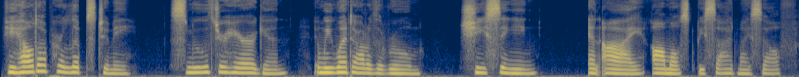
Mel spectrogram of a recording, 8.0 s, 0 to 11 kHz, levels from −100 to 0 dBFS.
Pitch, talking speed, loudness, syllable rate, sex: 190 Hz, 190 wpm, -22 LUFS, 5.0 syllables/s, female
